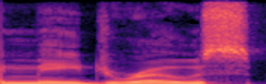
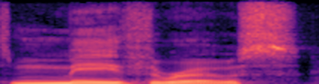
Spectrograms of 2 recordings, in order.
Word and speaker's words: Maedhros: My only qualm is the way you pronounce names like with the DH in them, like I say Maedhros, but you're saying the DH is pronounced with like a TH, so it's Maedhros.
